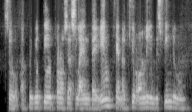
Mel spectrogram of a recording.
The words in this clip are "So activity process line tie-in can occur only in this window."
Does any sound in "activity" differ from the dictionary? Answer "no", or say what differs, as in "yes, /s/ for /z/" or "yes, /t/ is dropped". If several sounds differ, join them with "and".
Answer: yes, /f/ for /v/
